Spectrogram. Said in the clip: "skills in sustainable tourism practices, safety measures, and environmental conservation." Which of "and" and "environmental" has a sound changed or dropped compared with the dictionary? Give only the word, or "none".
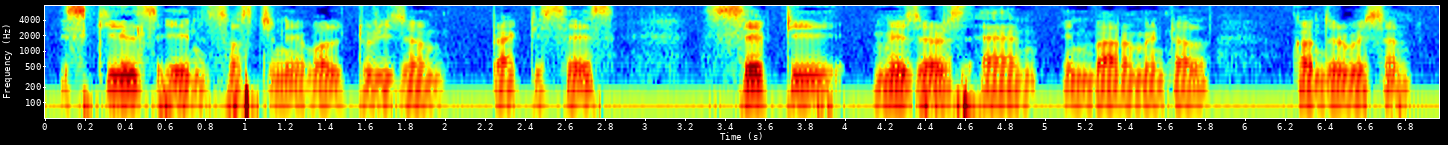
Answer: environmental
